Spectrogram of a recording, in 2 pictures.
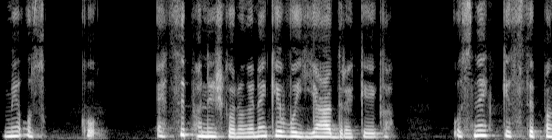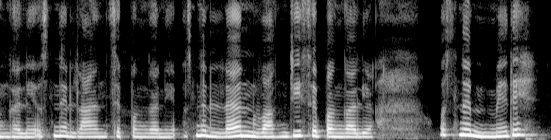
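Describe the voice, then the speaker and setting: A woman voicing a possessive young man who talks low, quiet and intense. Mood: threatening. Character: possessive young man, soft then threatening.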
